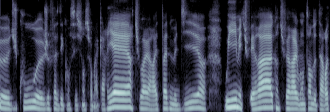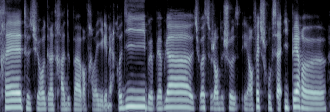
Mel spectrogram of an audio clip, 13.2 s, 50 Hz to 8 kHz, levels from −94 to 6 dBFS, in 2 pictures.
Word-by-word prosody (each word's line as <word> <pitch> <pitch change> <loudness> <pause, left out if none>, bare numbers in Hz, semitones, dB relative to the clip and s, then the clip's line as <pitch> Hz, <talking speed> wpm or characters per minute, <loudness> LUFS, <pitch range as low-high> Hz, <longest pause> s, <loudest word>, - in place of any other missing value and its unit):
heu, - - -4
du 145 +3 -10
coup, 170 +2 -3
heu, 145 -2 -1
je 145 - -7
fasse 140 -1 -9
des 130 - -9
concessions 120 -1 -11
sur 120 0 -10
ma 110 - -13
carrière, 185 +7 +4
tu - - -10
vois? 150 -1 -1
Elle 145 - -1
arrête 125 0 -5
pas 150 -1 -2
de 145 - -10
me 130 - -5
dire: 150 +4 -4 0.3
«Oui, 190 +2 +4
mais 170 -4 +2
tu - - -9
verras, 170 +6 +4
quand 165 -2 -7
tu 150 - -12
verras 145 -1 +2
le 140 - -2
montant 135 +2 -5
de 130 - -5
ta 125 +1 -5
retraite, 185 +6 +4
heu, 155 - -2
tu 150 0 -5
regretteras 135 -1 -4
de 140 0 -10
pas 135 -1 -5
avoir 120 - -4
travaillé 125 -1 -9
les 125 - -5
mercredis, 205 +9 +2
bla 150 -4 -4
bla 150 +1 -5
bla». 190 0 +3
Heu, - - -6
tu 155 - -7
vois, 175 +1 -1
ce 170 -2 -11
genre 145 -1 -1
de 150 - -13
chose? 145 -1 -5
Et 140 -3 -12
en 135 - -5
fait, 195 +1 0
je - - -3
trouve 155 -3 -9
ça 155 - +2
hyper, 185 +2 +4
heu, 145 -2 0
150 Hz, 265 wpm, -21 LUFS, 135-175 Hz, 0.3 s, carrière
